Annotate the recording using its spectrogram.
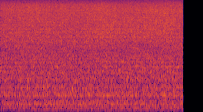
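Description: Rushing water of a small waterfall pouring over rock ledges into a river pool: a steady, full hiss that cuts off suddenly near the end.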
